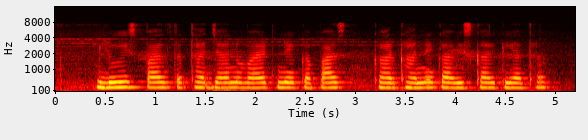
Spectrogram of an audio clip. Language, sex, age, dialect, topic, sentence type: Hindi, female, 18-24, Awadhi Bundeli, agriculture, statement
